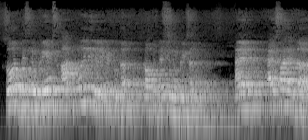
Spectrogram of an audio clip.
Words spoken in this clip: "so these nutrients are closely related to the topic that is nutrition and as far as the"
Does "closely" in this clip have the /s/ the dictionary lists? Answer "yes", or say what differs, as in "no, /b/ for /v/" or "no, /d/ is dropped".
no, /s/ is dropped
